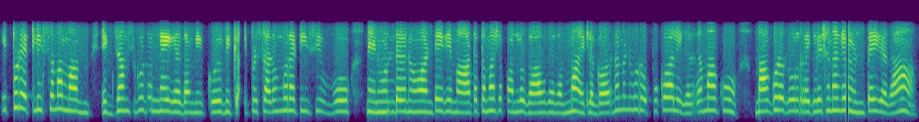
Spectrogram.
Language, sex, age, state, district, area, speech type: Telugu, other, 18-30, Telangana, Mahbubnagar, rural, conversation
